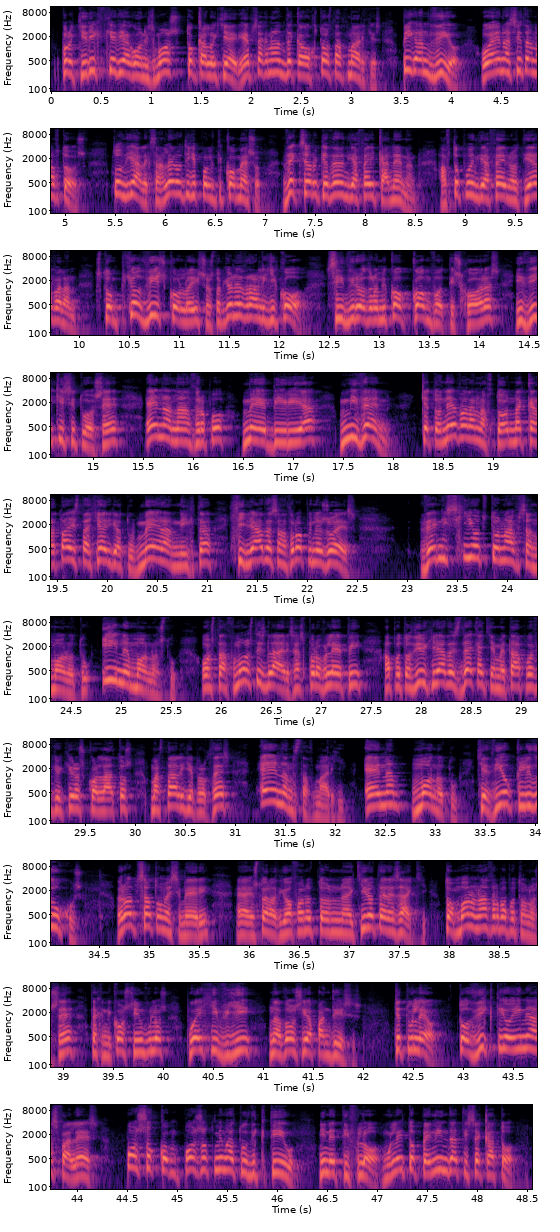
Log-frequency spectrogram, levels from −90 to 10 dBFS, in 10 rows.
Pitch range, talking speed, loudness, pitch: 200-255 Hz, 175 wpm, -25 LUFS, 225 Hz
